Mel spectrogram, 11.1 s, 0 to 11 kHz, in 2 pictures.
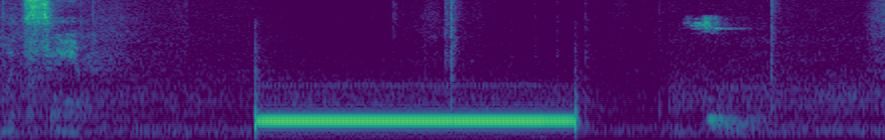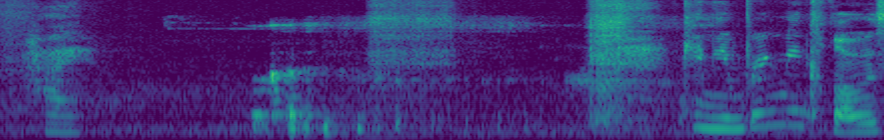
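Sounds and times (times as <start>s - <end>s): phone ringback tone: 1.6s - 3.6s.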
